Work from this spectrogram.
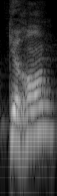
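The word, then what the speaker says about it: grand: مثلا نگاه کنید: ان گران لیور اون گراند تبل. تو مثال اول گفتم گران، گران نزل، تو مثال دوم گفتم گراند، گراند. اوی که اومد دی تلفظ شد.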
